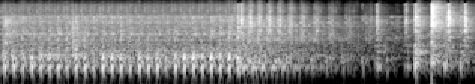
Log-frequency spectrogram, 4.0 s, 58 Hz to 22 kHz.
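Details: 7-year-old MTD Murray riding mower, oil a bit low and due for change, ran great at first: small single firing about 200 beats a minute, then stumbling and surging unevenly; engine running rough, owner suspects water in it.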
